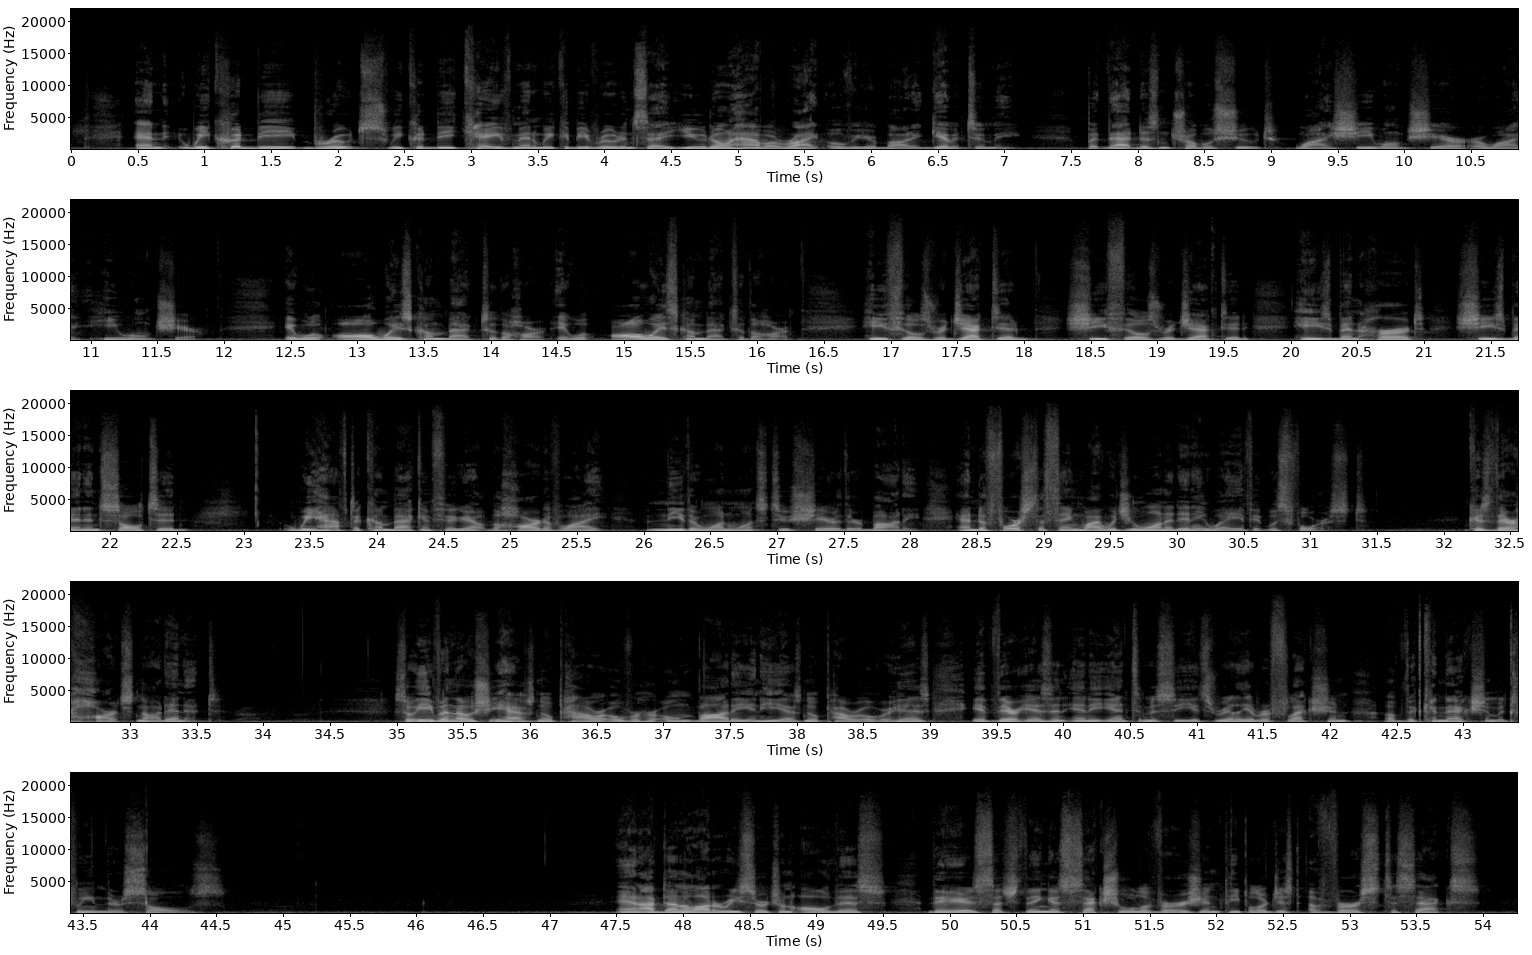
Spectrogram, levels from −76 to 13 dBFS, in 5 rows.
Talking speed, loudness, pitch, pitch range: 180 wpm, -27 LUFS, 125 Hz, 115-145 Hz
